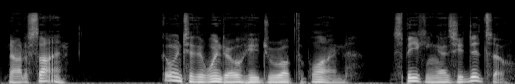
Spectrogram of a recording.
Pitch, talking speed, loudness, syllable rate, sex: 110 Hz, 185 wpm, -17 LUFS, 5.3 syllables/s, male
